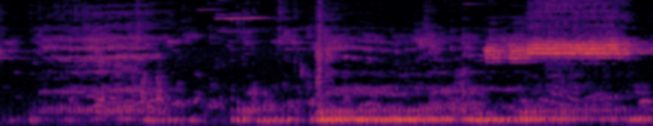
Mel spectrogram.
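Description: Voices of people talking around the butcher's stall, with a couple of short knocks of the cleaver on the wooden chopping block, and a high-pitched tone near the end.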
